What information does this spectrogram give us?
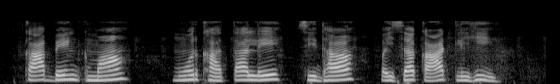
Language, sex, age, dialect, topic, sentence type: Chhattisgarhi, female, 25-30, Central, banking, question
